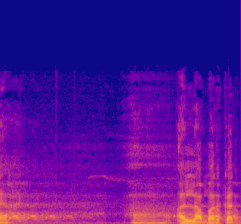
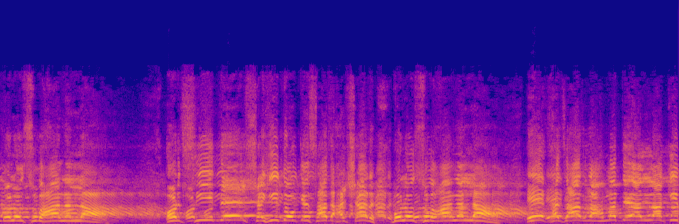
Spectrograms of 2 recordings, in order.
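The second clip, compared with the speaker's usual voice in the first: fiery preaching; 11 semitones higher than usual. Acted. Preacher rousing the crowd to say subhanallah, shouting fervently. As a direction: fire up the congregation, near shouting.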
